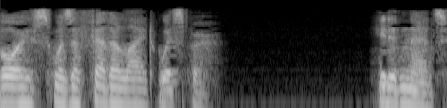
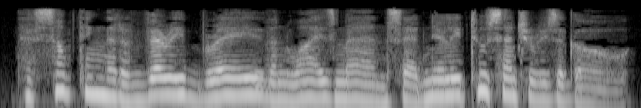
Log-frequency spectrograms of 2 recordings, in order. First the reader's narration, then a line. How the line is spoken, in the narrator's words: Elverda rasped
